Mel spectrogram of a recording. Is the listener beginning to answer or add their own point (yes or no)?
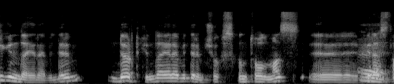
yes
